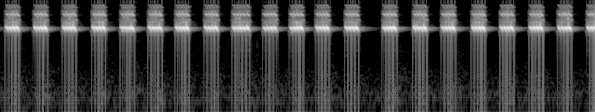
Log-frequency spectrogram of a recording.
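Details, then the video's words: Rapid, shrill cricket chirps, around four or five a second, captured with a high-quality audio recorder. The beat falters slightly near the middle, then carries on in a clean, quiet setting. "Cricket Chirping Sounds"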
